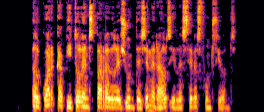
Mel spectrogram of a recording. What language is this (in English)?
Catalan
